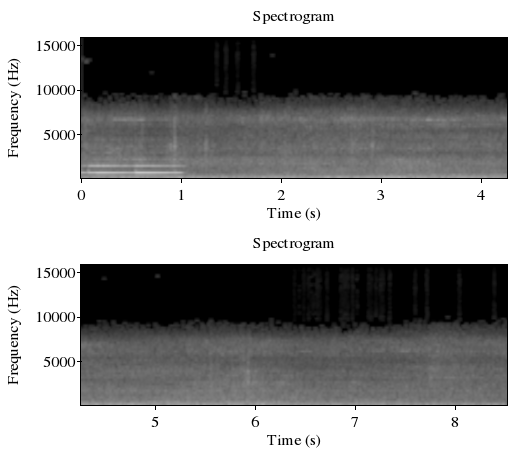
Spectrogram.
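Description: Passenger train moving out of the station, a steady rolling rumble with a low engine drone that drops away about three seconds in. A steady high-pitched tone with a faint tick about twice a second cuts off about a second in.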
